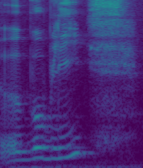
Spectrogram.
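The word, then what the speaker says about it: Bowlby: Donc le psychologue, alors je vais le prononcer à la française, Bobli, dans les années 70, a créé une théorie de l'attachement.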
